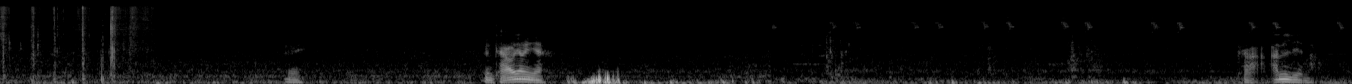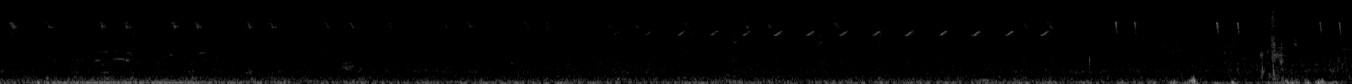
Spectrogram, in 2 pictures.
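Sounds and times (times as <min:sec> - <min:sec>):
small birds chirping: 0:06.7 - 0:27.0.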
